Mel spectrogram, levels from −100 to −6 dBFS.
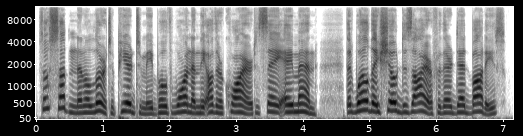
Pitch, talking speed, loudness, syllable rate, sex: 215 Hz, 210 wpm, -18 LUFS, 5.5 syllables/s, female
